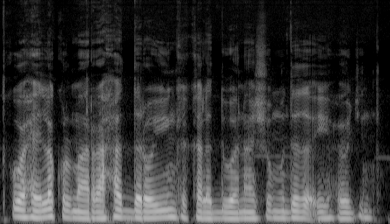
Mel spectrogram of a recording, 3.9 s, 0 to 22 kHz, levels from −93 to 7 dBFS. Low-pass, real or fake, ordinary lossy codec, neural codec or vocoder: none; real; none; none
